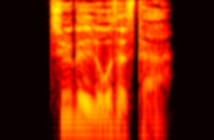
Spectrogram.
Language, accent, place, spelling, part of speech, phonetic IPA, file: German, Germany, Berlin, zügellosester, adjective, [ˈt͡syːɡl̩ˌloːzəstɐ], De-zügellosester.ogg
- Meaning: inflection of zügellos: 1. strong/mixed nominative masculine singular superlative degree 2. strong genitive/dative feminine singular superlative degree 3. strong genitive plural superlative degree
